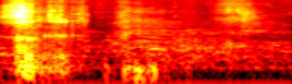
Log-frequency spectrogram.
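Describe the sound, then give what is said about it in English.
A person imitates snoring to pretend to be asleep at about two in the morning: a short, rough snorting inhale, followed by a softer, drawn-out breathy exhale. “And I act as if I'm snoring.”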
